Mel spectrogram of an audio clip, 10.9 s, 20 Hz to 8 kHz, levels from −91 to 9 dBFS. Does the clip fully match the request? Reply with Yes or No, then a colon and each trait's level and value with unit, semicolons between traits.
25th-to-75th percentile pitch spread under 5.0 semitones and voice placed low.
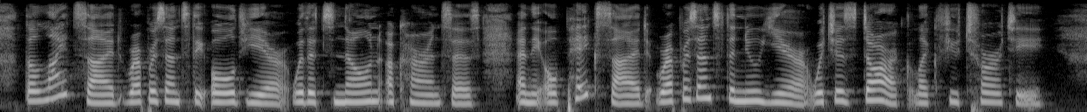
No: average, 3.0 semitones; high, 205 Hz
